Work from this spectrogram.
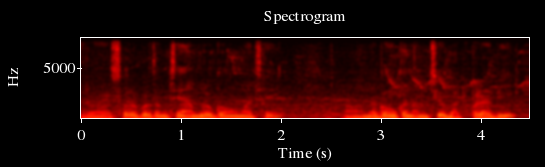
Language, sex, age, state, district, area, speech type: Nepali, male, 18-30, West Bengal, Alipurduar, rural, spontaneous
